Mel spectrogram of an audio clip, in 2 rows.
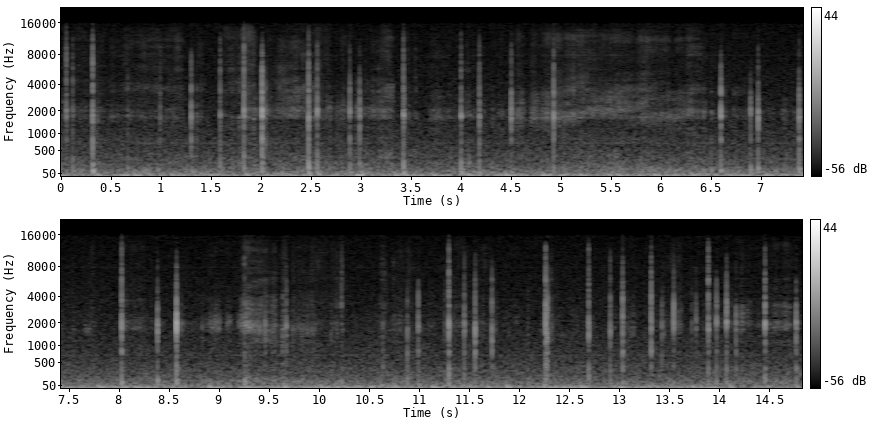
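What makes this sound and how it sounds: Long matte black nails scratch and tap on a small, hollow, empty, open-ended white cardboard box sleeve. Quick, sharp clicks with almost no ring stand out over a steady, faint papery scratching that brightens around 2 kHz.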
